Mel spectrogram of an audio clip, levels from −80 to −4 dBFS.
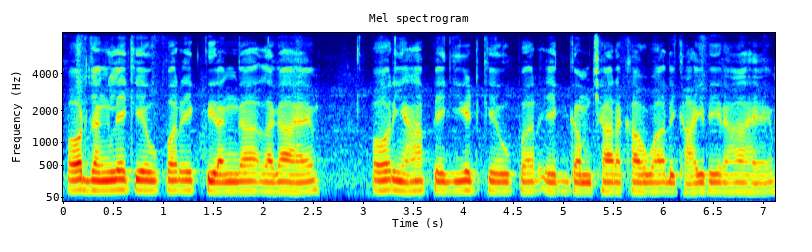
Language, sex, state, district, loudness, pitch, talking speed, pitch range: Hindi, male, Bihar, Kaimur, -19 LUFS, 120 Hz, 185 wpm, 115-130 Hz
